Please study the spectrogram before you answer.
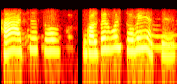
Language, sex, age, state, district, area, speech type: Bengali, female, 30-45, West Bengal, Uttar Dinajpur, urban, conversation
